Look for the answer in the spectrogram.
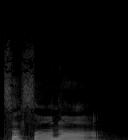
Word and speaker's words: tsana: It's the word tsana, and you pronounce both the T and the S together there.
